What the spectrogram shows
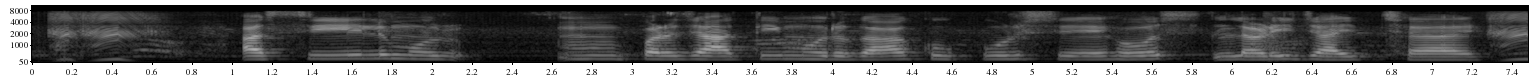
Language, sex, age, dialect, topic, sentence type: Maithili, female, 18-24, Southern/Standard, agriculture, statement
